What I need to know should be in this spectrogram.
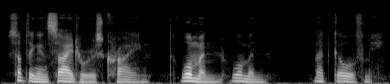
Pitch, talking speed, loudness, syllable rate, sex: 120 Hz, 170 wpm, -21 LUFS, 5.7 syllables/s, male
